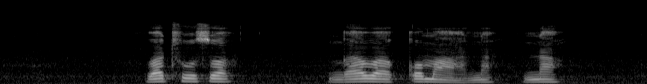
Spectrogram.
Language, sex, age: Venda, male, 23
